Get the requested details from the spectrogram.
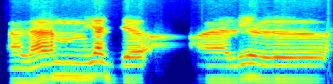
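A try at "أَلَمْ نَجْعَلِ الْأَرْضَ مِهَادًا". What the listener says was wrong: Oh, itu nun bukan ya. Tapi itu nun bukan ya. Alam naj.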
